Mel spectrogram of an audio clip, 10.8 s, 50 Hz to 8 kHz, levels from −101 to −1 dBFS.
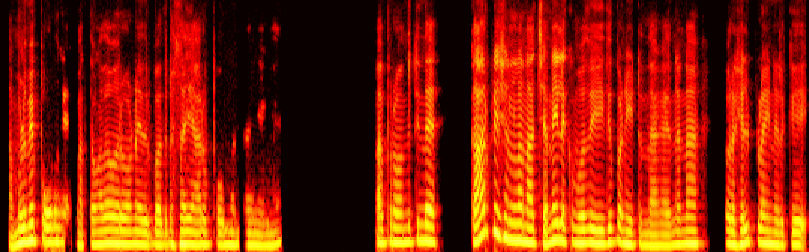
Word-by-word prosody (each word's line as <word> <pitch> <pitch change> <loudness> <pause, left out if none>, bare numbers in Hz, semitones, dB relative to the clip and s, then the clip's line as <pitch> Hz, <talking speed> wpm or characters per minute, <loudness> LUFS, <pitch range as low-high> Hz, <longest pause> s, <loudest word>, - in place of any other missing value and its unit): நம்மளுமே 170 +9 +4
போணும்ங்க. 175 -1 0 0.2
மத்தவங்க 145 +3 -2
தான் 155 0 +2
வருவாங்கன்னு 150 -1 +1
எதிர்பார்த்துட்டு 140 0 -2
இருந்தா 145 +2 +2
யாரும் 140 +1 -2
போமாட்டாங்கங்க. 135 -1 -3 1.4
அப்புறம் 170 +1 0
வந்துட்டு, 170 +2 -3
இந்த 190 -1 +5 0.6
கார்ப்ரேஷன்லாம் 230 - +3
நான் 170 -2 +1
சென்னையில 185 +6 +3
இருக்கும்போது, 165 -1 +1 0.2
இது 165 +2 0
பண்ணிட்டு 150 -5 0
இருந்தாங்க. 130 -1 -3
என்னன்னா, 145 +3 -1 0.5
ஒரு 145 - +3
ஹெல்ப்லைன் 160 -1 +1
இருக்கு. 140 +1 -2
150 Hz, 130 wpm, -22 LUFS, 140-170 Hz, 1.4 s, இந்த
